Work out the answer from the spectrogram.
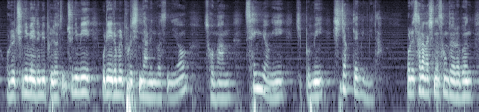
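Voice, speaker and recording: A pastor preaches fervently and dramatically to his congregation in a church sanctuary, acting out scenes such as a weeping Mary. His voice is medium pitch with a darkish tone, and the recording carries long church-hall reverb.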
